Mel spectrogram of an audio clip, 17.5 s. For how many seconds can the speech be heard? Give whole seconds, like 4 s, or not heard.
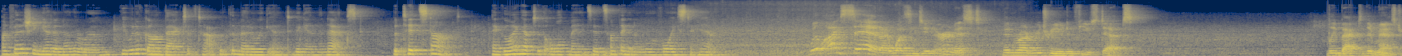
14 s.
